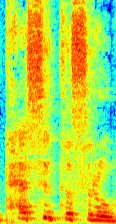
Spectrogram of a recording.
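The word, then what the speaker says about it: Tacitus: 근데 기록상으로 보면은 로마의 역사가 타키투스, 미국 사람은 타시터스라고 부르는데 아마 로마 발음으로 저게 맞나 봐요.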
